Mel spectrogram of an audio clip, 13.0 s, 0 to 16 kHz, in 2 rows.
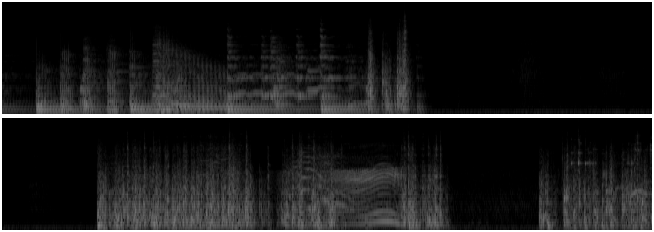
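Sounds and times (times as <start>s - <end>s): loud noisy clatter: 7.5s - 9.9s.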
